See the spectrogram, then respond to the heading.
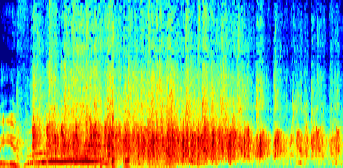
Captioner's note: audience applauds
